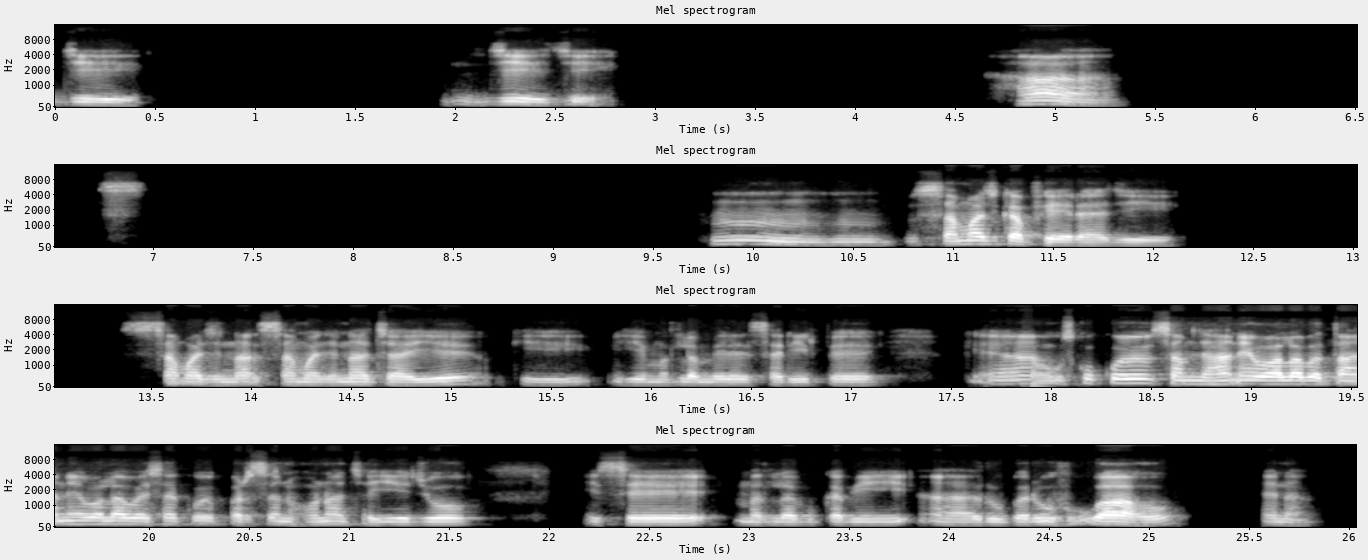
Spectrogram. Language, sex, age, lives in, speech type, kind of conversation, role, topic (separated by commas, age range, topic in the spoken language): Hindi, male, 30-34, India, conversation, unstructured, none, आपको व्यायाम करने की सबसे पसंदीदा विधि कौन-सी है?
